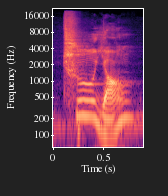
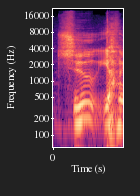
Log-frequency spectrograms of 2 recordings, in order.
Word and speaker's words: 주영: 주영 그러면 이제 투영 너무 어려투영 뭐 이런 식으로 이렇게 물어보는 거예요. 그래서 아 not투영 주영 이게 너무 그렇더라고요.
